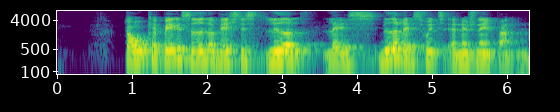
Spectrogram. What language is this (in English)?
Danish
